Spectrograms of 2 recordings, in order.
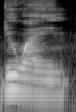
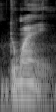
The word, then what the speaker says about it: Dwayne: Okay, my name is Dwayne. It's not Dwayne. It's not Dwayne. It's not Dawayne. It's Dwayne. It's one syllable.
